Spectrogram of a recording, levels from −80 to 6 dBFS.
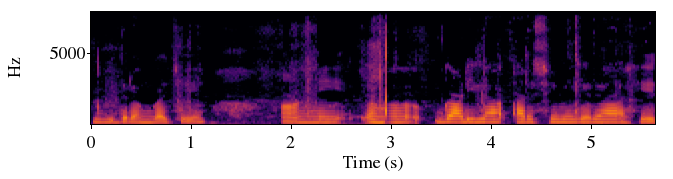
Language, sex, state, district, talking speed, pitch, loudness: Marathi, female, Maharashtra, Solapur, 75 wpm, 195 Hz, -23 LUFS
